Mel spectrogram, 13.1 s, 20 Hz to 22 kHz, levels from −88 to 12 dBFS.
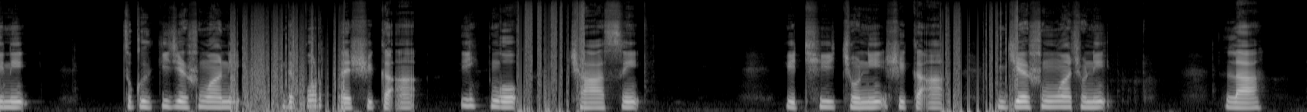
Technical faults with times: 2.31-3.44 loose connector crackle
5.17-5.84 loose connector crackle
9.40-10.18 loose connector crackle

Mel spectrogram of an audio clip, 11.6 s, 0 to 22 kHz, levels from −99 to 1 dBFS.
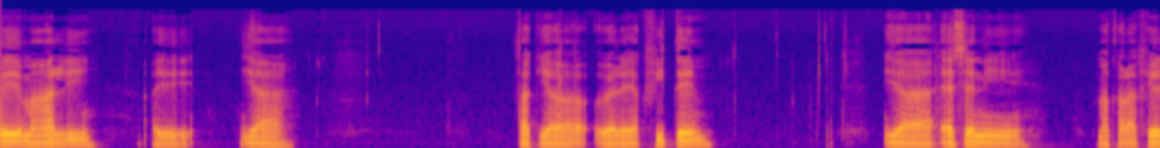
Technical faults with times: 5.57-5.76 loose connector crackle
9.35-9.66 loose connector crackle

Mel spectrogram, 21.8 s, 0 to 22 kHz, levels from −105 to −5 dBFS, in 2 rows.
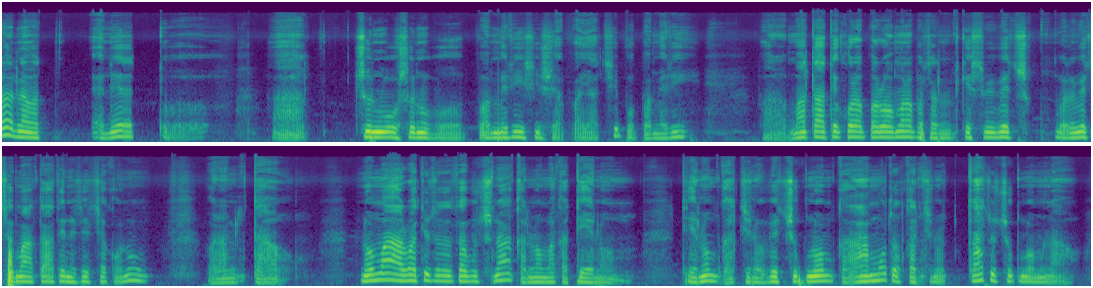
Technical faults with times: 1.23-1.32 Bluetooth stutter
4.97-5.01 Bluetooth stutter
13.61-13.65 Bluetooth stutter
17.74-17.78 Bluetooth stutter

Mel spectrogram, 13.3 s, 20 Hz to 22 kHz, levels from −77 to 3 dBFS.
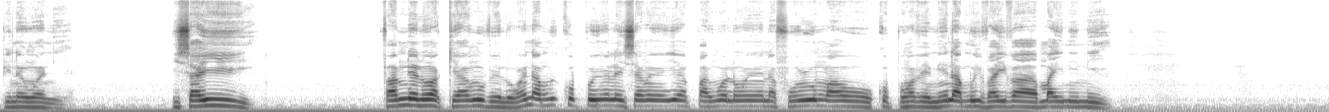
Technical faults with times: none

